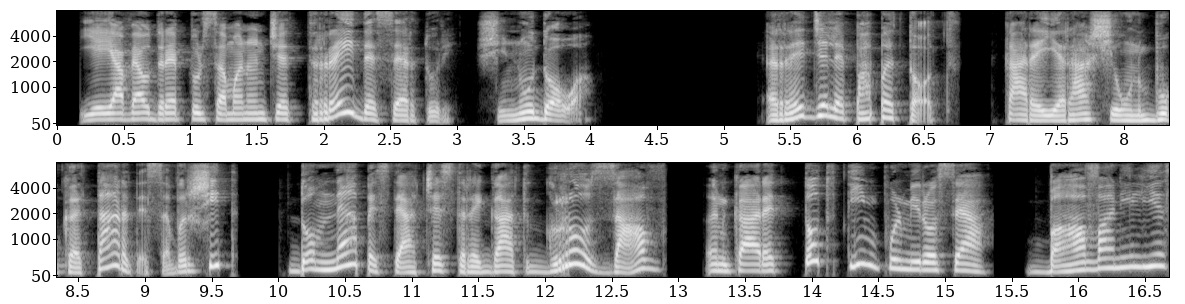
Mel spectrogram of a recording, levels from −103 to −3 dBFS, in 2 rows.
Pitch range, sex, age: 155-230 Hz, female, 20-39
